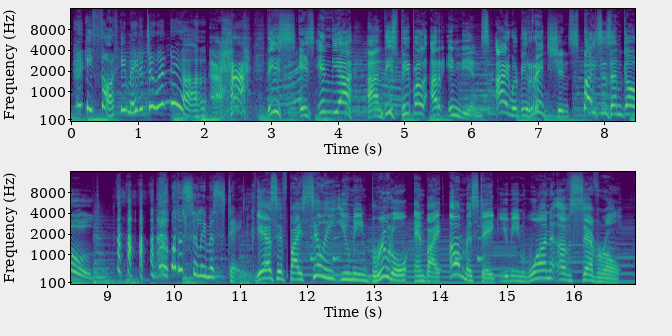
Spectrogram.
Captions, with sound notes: He thought he made it to India. Aha, this is India and these people are Indians. I will be rich in spices and gold. (laughs) What a silly mistake. Yes, if by "silly," you mean brutal, and by "a mistake," you mean one of several.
